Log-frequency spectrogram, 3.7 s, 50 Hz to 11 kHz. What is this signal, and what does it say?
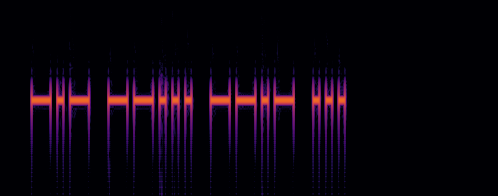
Morse code, heard as a keyed tone, about 25 wpm, 700 Hz. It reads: K7QS
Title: USA Call Signs - 4 Characters - Repeated 3x - 25wpm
